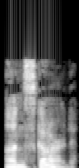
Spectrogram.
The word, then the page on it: unscarred: British English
